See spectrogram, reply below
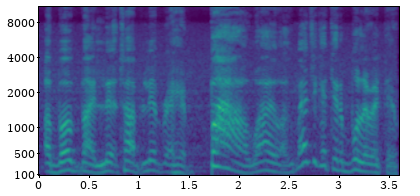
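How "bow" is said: high loud shouted bow; gunshot bow. Retold or imitated. Bullet to the face, loud shouted bow. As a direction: blast the bow out.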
